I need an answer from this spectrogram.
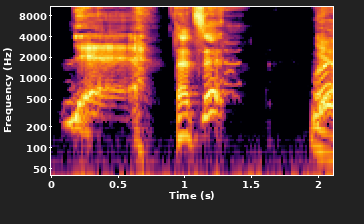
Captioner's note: Charlie exclaims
